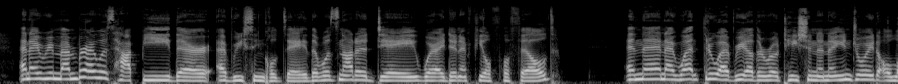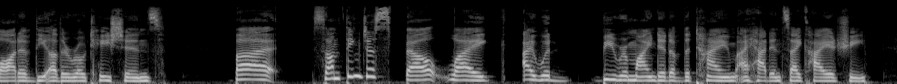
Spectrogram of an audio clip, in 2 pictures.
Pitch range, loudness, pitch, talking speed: 170-210 Hz, -19 LUFS, 180 Hz, 175 wpm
